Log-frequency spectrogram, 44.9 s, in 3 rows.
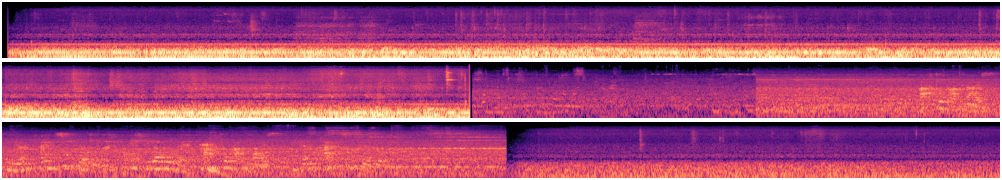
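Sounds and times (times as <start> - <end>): low hum: 0.1 - 22.0, 37.5 - 44.9
train rumbling: 0.1 - 44.9.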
